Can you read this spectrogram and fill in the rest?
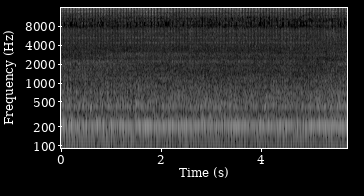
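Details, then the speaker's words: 7.5 HP Mercury long-shaft two-stroke outboard from the 1980s, first start after 25-30 years sitting, primed, on water: steady buzzy fast-idle note, even with no knocks or misses; runs cleanly, though it likely needs a new impeller. "it's pretty hard to argue with that first like 15 seconds of run time in 20 25 years"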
